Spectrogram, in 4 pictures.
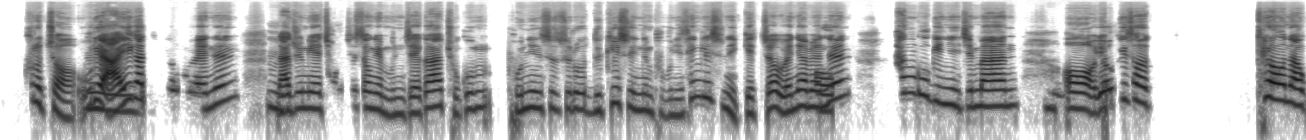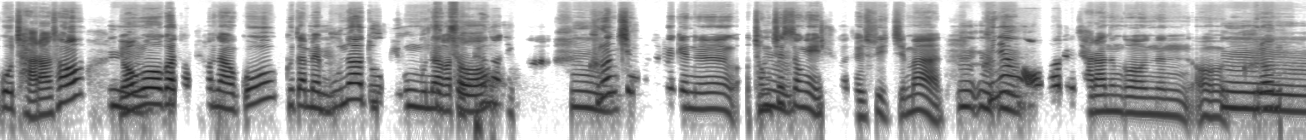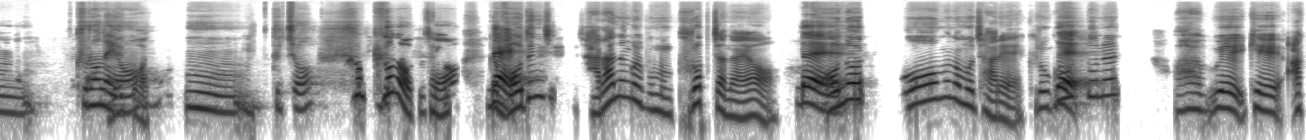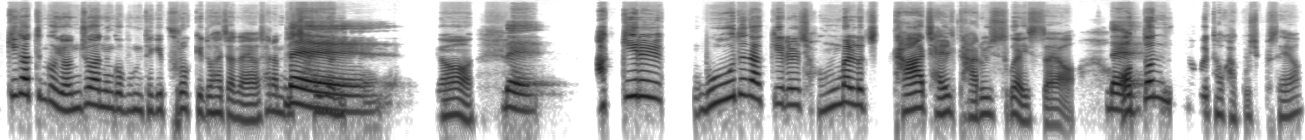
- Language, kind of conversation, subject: Korean, unstructured, 모든 언어를 유창하게 말하는 것과 모든 악기를 능숙하게 연주하는 것 중 어떤 능력을 갖고 싶으신가요?
- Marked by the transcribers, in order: other background noise; unintelligible speech; unintelligible speech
